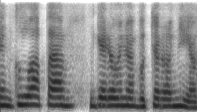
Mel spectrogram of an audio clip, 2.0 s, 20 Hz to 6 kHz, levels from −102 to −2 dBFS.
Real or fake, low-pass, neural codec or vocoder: fake; 5.4 kHz; codec, 16 kHz, 1 kbps, FreqCodec, smaller model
